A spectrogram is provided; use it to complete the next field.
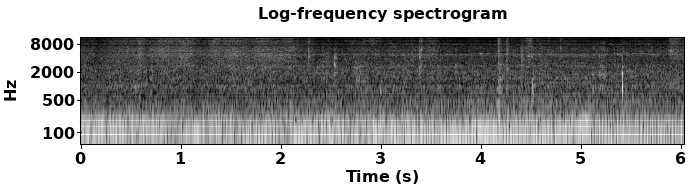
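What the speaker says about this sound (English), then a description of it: "Drives pretty straight down the road, brakes feel good, shifts through the gears as it should." A 2015 Ram 5500 4x4 with a Cummins diesel engine drives down the road, giving a steady low rumble and road noise throughout with no one talking.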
